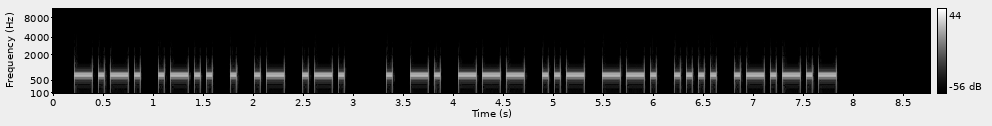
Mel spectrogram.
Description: Morse code, heard as a keyed tone, about 20 wpm, 700 Hz. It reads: CLEAR ENOUGH.
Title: Sentences from Top 1500 Words 20wpm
